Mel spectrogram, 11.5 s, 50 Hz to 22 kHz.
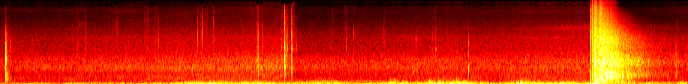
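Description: A Rossi Tuffy .410 shotgun fires one loud, sharp blast outdoors on a range, preceded by quiet rustling and faint ticks, with a brief noisy tail fading afterward.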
